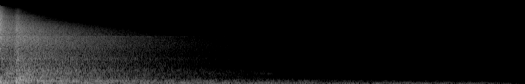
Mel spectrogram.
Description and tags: Concrete Tunnel 04
Impulse response of a long underground concrete tunnel. There are 7 impulses of this space in the pack.
IR, Reverb, Response, Impulse, Tunnel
